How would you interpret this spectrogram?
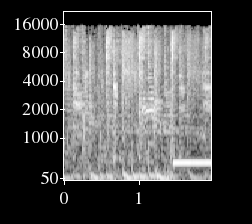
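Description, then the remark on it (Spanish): Upbeat music with a thumping beat plays, then partway through a steady, unbroken telephone ringback tone sounds over it and holds to the end, as an outgoing prank call on the Panda Show radio programme rings. “Estamos llamando.”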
